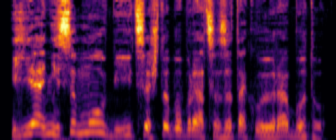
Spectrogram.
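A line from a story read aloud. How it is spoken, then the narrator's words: Laughing. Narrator (Russian): рассмеялась Харуми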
